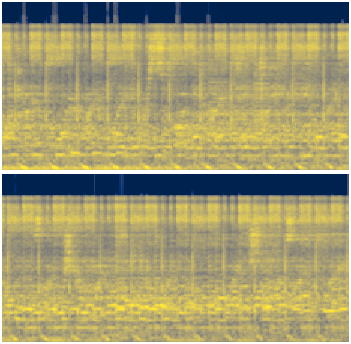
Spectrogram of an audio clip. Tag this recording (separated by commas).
Music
